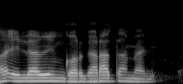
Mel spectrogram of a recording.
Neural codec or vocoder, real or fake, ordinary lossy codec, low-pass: autoencoder, 48 kHz, 32 numbers a frame, DAC-VAE, trained on Japanese speech; fake; none; 19.8 kHz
